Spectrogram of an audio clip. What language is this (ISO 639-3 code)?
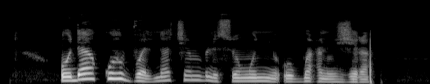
dag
